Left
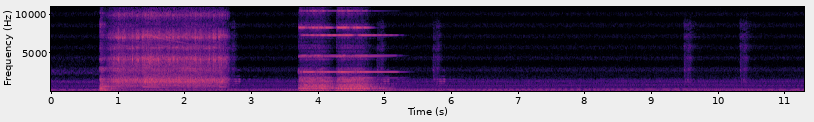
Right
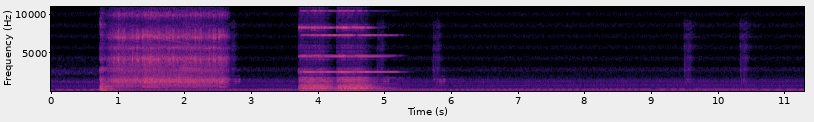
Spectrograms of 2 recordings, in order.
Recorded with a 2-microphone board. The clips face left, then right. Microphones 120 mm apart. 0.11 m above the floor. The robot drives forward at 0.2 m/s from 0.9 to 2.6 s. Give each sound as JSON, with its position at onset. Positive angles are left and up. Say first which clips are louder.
{"t": 0.7, "sound": "a thud", "louder": "even", "side_deg": 10, "distance_m": 1.0}
{"t": 3.7, "sound": "a phone ringing", "louder": "right 1 dB", "side_deg": 50, "distance_m": 1.2}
